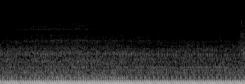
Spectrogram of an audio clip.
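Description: Motorcycle engine running at a steady, unchanging speed while the bike cruises, with wind rushing over the microphone.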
